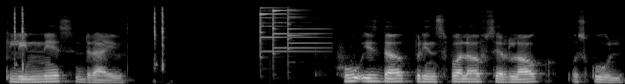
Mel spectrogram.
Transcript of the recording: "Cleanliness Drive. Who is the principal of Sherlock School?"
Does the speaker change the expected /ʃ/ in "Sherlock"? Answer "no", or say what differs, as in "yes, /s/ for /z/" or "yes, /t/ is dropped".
yes, /s/ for /ʃ/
